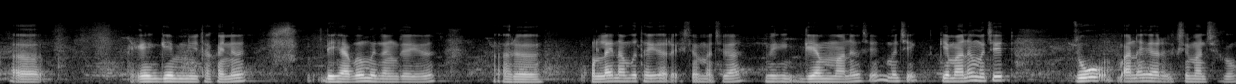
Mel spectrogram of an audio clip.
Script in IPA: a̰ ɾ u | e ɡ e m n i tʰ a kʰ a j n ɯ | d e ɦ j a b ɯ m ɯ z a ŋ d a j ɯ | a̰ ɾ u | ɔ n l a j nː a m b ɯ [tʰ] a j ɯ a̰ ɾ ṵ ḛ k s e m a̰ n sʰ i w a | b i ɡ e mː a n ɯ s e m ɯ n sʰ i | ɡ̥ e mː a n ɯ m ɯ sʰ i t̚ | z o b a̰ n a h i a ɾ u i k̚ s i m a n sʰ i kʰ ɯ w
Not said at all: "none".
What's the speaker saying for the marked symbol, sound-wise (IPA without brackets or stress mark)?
tʰ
